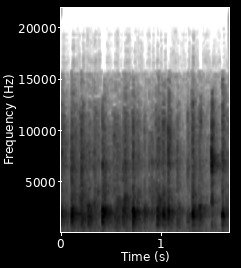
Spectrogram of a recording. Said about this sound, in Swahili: Sema nipigieni makofi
